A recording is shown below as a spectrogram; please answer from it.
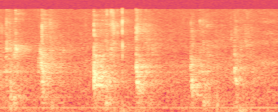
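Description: Near silence: room tone with a faint steady hum and a few soft, faint clicks.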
